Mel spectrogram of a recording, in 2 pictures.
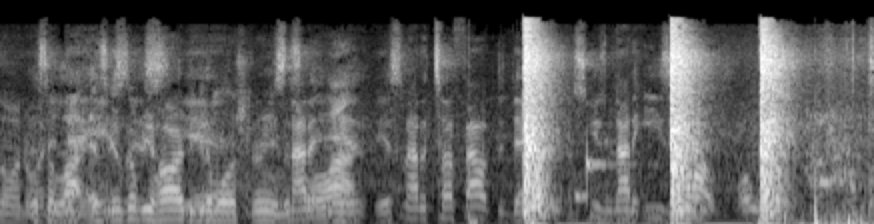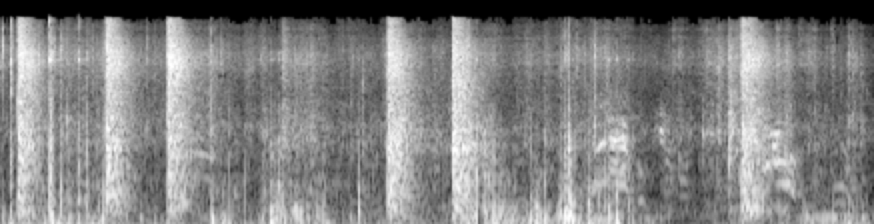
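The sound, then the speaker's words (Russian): Sharp, loud pistol gunshots crack out in an irregular burst, one after another, while people shout and scream in panic during an internet livestream of a video game tournament; a voice is heard talking before the shooting starts. “Внезапно в трансляции раздались звуки выстрелов и крики людей, после чего трансляция прервалась.”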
